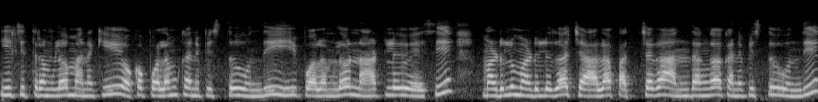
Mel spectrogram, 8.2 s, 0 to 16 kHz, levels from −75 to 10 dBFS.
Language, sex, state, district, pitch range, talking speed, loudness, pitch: Telugu, female, Andhra Pradesh, Srikakulam, 240-265 Hz, 130 wpm, -12 LUFS, 255 Hz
